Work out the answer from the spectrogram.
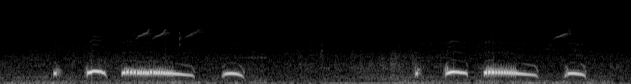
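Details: Spotted dove, 'thổ' voice, used as a lure for wild doves: two full phrases of a clipped lead note, a short coo, a long grainy descending coo and an end coo. Faint high chirps of another bird appear above.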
